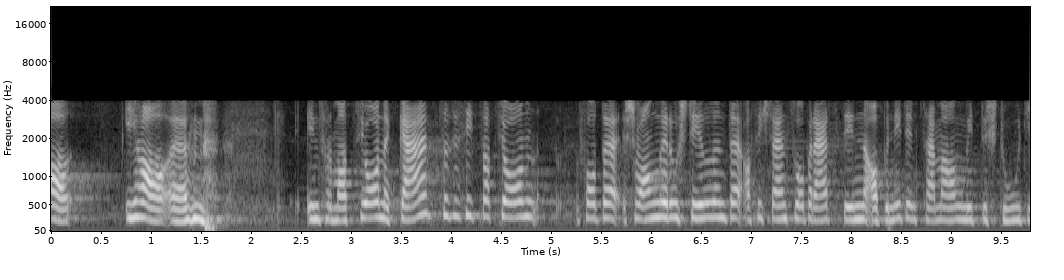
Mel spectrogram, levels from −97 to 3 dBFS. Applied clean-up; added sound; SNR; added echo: none; none; none; none.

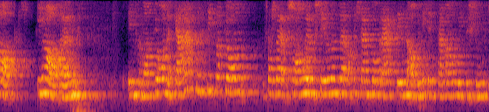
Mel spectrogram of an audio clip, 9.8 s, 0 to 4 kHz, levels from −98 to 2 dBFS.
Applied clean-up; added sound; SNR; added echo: neural separator model SepFormer DNS4.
